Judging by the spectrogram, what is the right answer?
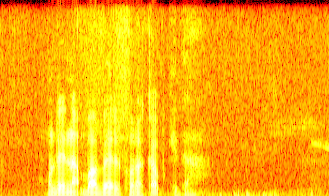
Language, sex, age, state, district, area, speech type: Santali, male, 18-30, West Bengal, Purulia, rural, spontaneous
